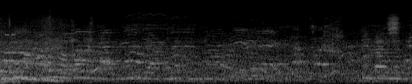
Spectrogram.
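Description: Several voices, including children's, talking and calling over one another: a general background babble with no single clear talker.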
